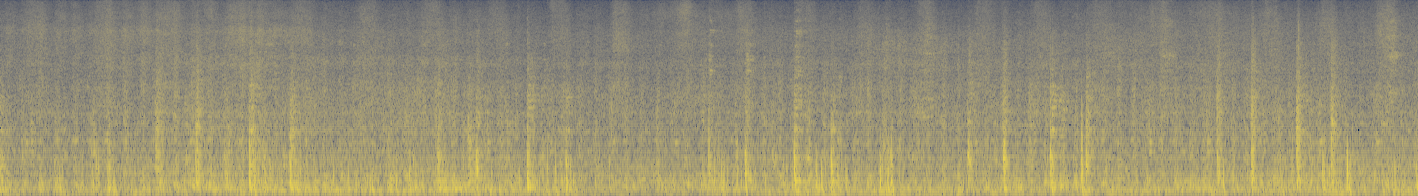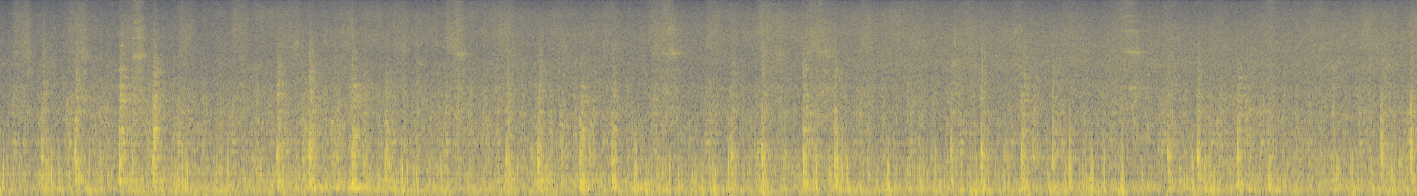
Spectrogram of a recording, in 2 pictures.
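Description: Passenger coach of a steam-hauled train running along the line: a steady rumble with the wheels clattering over rail joints, many sharp clicks throughout.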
